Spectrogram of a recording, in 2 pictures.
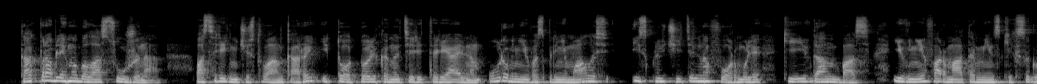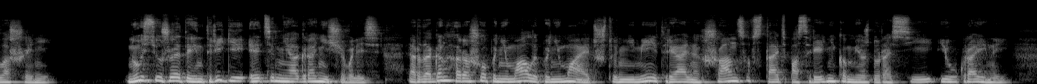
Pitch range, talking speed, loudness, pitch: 105-135 Hz, 125 wpm, -23 LUFS, 120 Hz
